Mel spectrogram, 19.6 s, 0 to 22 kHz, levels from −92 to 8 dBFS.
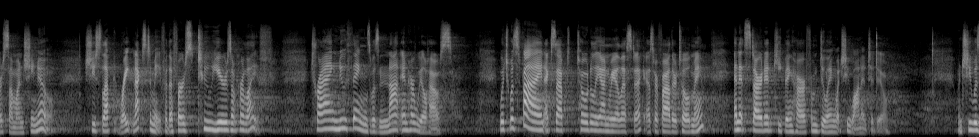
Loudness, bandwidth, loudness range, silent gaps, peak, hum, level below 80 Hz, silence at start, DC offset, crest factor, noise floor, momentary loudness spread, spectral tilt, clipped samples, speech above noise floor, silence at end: -28 LUFS; 12 kHz; 5 LU; none; -6 dBFS; none; -88 dBFS; 0 s; under 0.1%; 24 dB; -60 dBFS; 17 LU; -3 dB/octave; under 0.1%; 31 dB; 0 s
